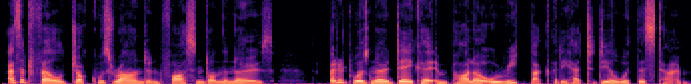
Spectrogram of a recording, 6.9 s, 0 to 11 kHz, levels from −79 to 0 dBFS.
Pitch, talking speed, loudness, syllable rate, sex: 195 Hz, 235 wpm, -18 LUFS, 5.5 syllables/s, female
